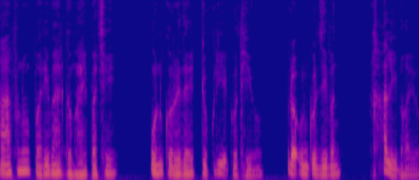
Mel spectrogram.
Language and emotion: Nepali, sad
